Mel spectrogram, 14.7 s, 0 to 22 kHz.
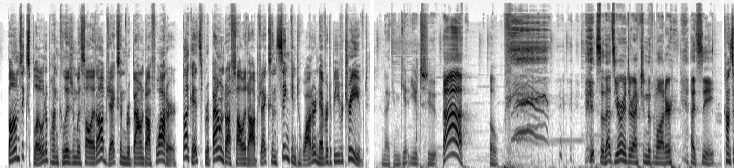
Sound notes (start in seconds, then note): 10.1 laughs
